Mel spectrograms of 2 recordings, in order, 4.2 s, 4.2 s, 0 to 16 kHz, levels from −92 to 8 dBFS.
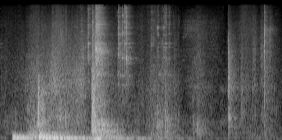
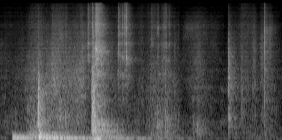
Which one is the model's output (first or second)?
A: second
